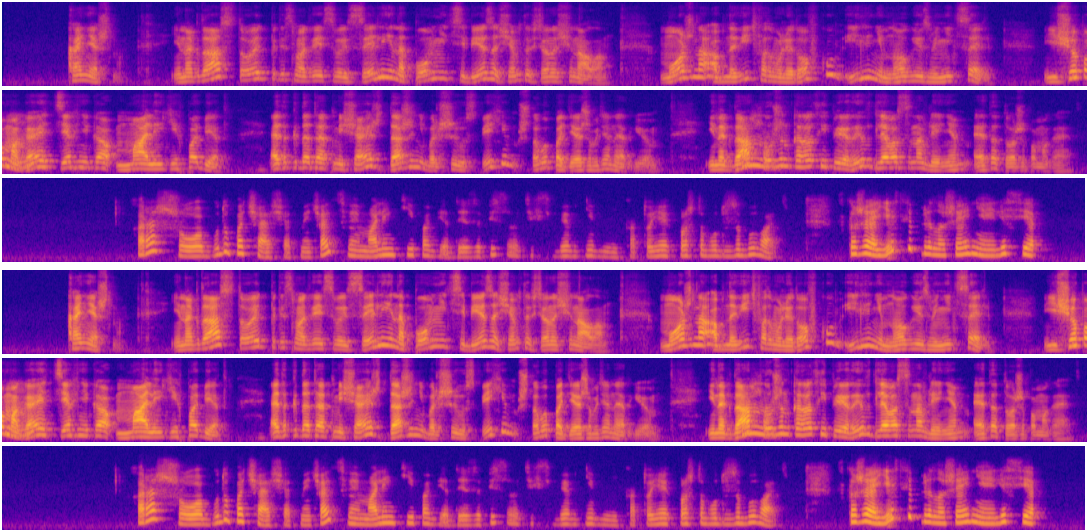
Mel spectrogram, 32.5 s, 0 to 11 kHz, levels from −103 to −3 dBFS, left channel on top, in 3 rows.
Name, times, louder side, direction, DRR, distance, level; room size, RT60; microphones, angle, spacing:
voice 1, 0.7-1.1 1.7-9.9 10.4-13.0 13.5-21.5, right 4 dB, 35° right, 1.0 m, -31 dB
voice 2, 23.1-26.5 26.8-26.9 27.2-27.9 28.1-29.4 29.8-32.0, right 3 dB, 15° right, 0.5 m, -32 dB
11.5 x 4.9 x 4.5 m
head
